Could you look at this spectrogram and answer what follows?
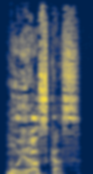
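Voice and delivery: high-pitched, brief captain's retort; curt. A narrator's reading. Captain answering the cook's complaint, curtly. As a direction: cut the objection short with authority. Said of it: "rzekł krótko kapitan".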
